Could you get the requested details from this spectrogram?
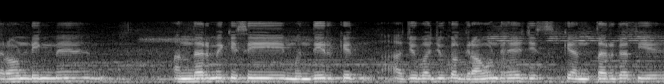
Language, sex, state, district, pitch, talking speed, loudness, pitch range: Hindi, male, Maharashtra, Gondia, 140 Hz, 135 wpm, -13 LUFS, 135-150 Hz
